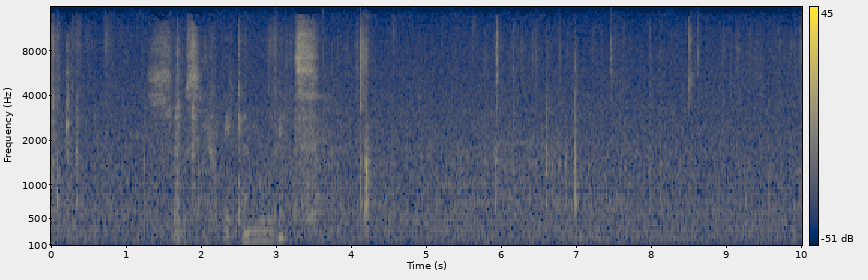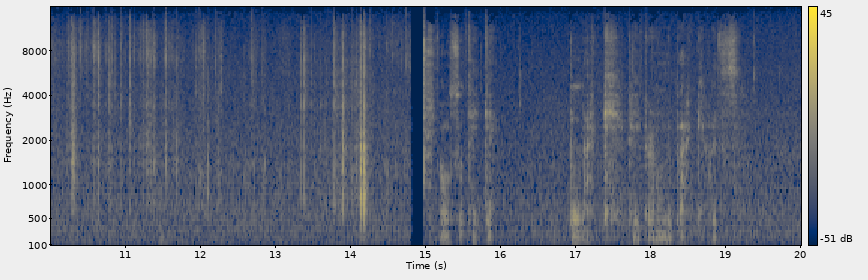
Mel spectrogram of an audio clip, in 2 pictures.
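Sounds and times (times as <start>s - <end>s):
paper rustling: 5.7s - 14.8s.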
